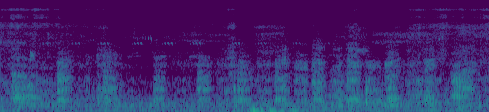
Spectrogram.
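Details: Dogo Argentino panting on a walk with other Dogo Argentinos outdoors; quick, breathy, rhythmic bursts about two to three times per second, steady throughout, with a faint low rumble underneath.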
